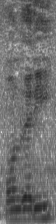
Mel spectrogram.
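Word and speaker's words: honorary: Dash ऑनररी position is वन in which one does not get paid for one service, तो यहाँ एन आएगा, H silent है यहाँ पर इसलिए।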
